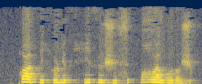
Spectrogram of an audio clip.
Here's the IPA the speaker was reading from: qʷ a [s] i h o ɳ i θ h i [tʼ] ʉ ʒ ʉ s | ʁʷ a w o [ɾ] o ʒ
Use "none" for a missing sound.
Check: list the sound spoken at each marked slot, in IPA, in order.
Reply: θ, θ, ɾ

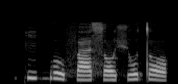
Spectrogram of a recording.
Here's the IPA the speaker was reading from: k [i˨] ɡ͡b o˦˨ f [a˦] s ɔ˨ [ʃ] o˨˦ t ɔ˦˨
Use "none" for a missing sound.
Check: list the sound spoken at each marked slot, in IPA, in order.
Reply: i˦, a˨, ʃ

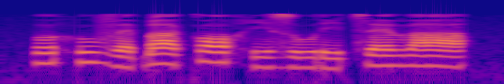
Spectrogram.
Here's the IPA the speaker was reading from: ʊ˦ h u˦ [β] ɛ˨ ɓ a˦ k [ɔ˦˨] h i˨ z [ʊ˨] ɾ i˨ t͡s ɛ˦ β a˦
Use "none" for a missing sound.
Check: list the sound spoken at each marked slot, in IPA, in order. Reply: v, ɔ˦, u˨

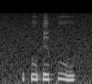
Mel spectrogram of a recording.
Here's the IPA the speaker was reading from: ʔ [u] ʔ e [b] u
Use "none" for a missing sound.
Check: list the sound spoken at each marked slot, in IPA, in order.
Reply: u, p

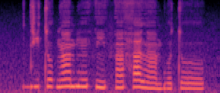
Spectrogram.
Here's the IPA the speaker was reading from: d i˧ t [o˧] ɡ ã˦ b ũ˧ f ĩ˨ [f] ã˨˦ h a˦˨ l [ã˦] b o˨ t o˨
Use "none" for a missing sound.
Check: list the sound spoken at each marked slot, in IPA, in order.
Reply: o˧, f, ã˨

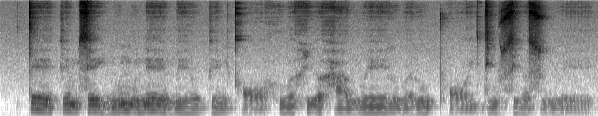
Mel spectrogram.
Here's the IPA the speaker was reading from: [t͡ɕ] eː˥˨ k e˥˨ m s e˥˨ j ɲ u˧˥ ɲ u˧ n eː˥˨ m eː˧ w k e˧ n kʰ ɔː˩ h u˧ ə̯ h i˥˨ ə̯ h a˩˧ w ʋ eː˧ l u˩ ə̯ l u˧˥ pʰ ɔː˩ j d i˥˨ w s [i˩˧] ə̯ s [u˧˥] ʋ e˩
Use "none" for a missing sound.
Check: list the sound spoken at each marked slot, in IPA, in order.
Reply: t̪, i˧, u˩˧

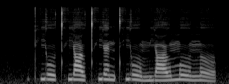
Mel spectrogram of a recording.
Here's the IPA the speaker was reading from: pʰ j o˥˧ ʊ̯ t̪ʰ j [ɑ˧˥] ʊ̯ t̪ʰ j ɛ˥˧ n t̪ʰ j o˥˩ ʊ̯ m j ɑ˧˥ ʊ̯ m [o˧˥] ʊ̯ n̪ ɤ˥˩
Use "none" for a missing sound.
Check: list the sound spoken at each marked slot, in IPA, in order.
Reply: ɑ˥˧, o˥˧

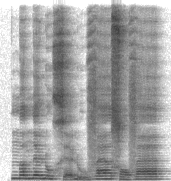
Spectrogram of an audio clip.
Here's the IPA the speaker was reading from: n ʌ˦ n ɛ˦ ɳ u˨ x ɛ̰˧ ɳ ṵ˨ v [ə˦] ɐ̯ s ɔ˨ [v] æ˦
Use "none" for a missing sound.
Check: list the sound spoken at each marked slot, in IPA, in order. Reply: æ˦, v

